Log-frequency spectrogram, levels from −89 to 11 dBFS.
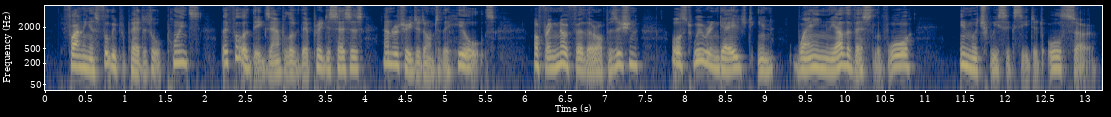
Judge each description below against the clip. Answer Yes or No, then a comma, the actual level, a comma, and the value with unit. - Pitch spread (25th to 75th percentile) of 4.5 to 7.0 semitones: Yes, average, 5.0 semitones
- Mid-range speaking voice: Yes, medium, 145 Hz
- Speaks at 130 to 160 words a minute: No, average, 175 wpm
